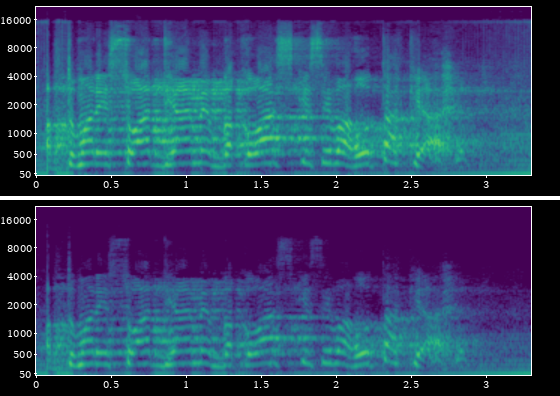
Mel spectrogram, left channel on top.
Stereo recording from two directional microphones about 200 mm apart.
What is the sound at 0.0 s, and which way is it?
A man's voice, 10° left (ahead or behind).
